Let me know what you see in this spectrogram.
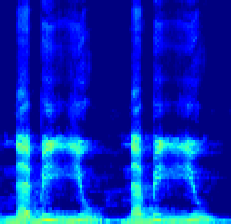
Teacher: এখানে ইয়ার উপরে তাসদিদ, ইয়াকে দুবার উচ্চারণ করতে হবে।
